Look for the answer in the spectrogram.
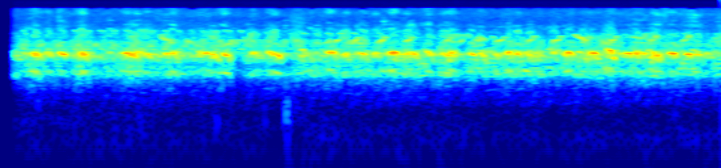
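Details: Southern carmine bee-eaters back at their nesting holes in a bank of the Zambezi River, Zambia: countless throaty, rolling calls overlap into a steady, buzzing colony roar with no pauses.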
